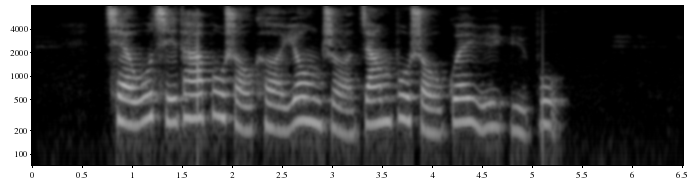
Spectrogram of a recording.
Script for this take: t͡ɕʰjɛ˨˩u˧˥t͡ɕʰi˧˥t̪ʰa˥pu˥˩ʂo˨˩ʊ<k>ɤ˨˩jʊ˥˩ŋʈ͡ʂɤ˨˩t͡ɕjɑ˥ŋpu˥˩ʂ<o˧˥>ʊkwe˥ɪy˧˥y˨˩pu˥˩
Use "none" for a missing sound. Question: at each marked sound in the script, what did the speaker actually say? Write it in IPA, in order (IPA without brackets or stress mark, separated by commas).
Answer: kʰ, o˨˩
